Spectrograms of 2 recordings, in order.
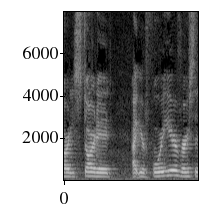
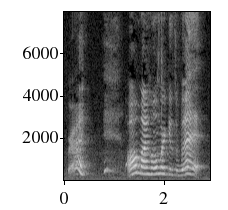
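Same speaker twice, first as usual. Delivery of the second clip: laughing complaint; 6 semitones higher, 4 dB louder than usual. Retold or imitated. Complaining about rain, laughing.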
